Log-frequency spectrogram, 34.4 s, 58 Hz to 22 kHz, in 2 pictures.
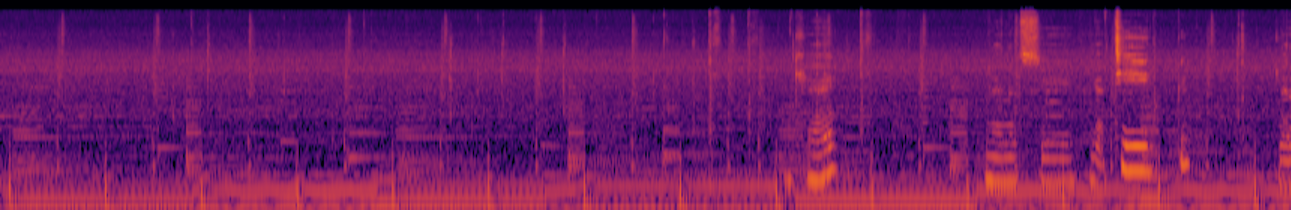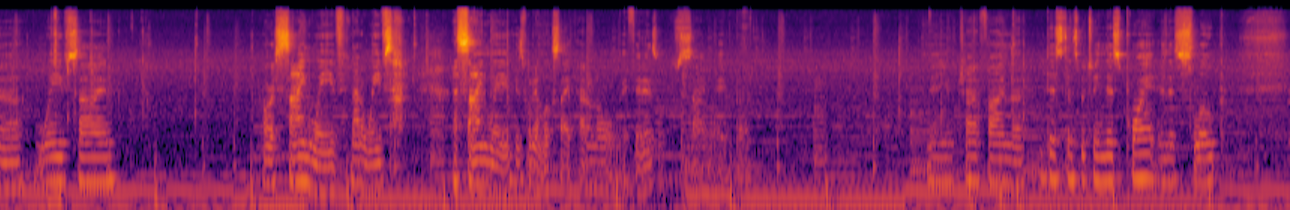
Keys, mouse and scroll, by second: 2.5 click, 3.4 shift+click, 4.3 click, 4.8 click, 5.4 click, 6.4 click, 7.2 click, 8.0 shift+click, 8.4 shift+click, 9.2 space, 9.5 click, 10.0 click, 10.9 click, 11.5 click, 14.2 click, 14.7 click, 15.4 click, 16.0 click, 17.3 shift+click, 17.5 shift+click, 18.2 ctrl+z, 18.9 ctrl+z, 19.5 click, 20.5 shift+click, 22.5 click, 24.0 shift+click, 25.3-27.2 drag, 28.8 click, 29.7 shift+click, 30.4 click, 30.8 shift+click, 33.2 click, 33.8 click, 34.0 click.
